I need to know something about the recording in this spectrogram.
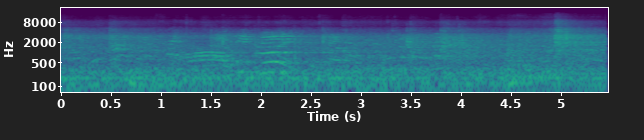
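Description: Skate blades scrape and hiss on ice in an echoing rink.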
